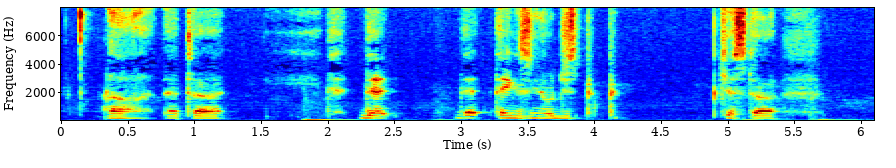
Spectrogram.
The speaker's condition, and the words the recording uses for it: Stuttering. So um, you know, it's not your mic.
